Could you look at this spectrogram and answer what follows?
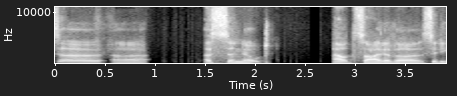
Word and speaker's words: cenote: But it is. It's like cenote.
